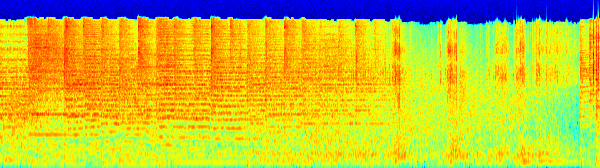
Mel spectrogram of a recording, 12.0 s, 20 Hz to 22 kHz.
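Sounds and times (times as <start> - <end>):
theme music: 0.0 - 10.7
car passing and revving: 0.0 - 11.6.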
